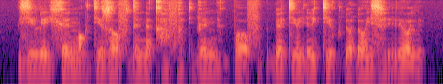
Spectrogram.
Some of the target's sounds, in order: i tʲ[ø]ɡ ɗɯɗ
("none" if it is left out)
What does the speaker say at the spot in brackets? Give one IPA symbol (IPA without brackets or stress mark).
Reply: u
